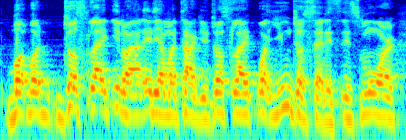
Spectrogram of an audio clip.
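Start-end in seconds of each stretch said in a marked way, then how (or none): none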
